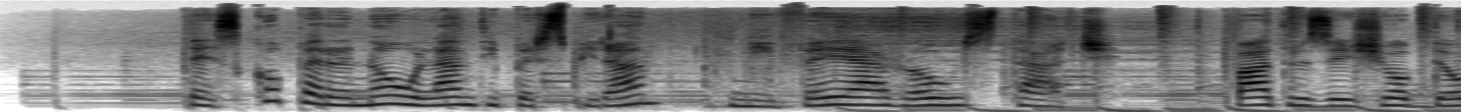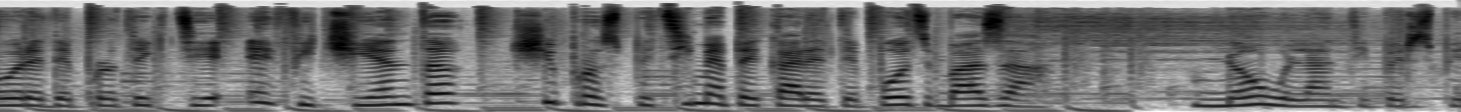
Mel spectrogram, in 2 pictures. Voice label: commercial Romanian; Nivea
